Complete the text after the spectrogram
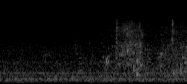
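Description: Water splashes as a person is lowered into it.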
